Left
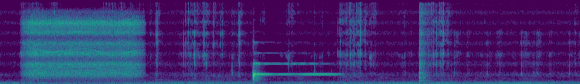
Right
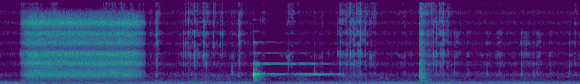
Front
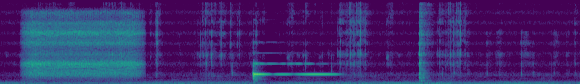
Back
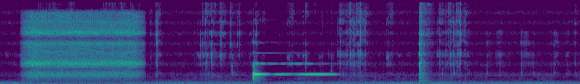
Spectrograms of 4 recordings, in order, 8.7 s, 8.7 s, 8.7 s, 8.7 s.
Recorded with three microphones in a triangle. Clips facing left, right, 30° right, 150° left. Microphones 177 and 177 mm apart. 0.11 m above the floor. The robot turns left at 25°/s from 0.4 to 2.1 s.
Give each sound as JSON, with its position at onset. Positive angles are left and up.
{"t": 3.8, "sound": "a piano", "azimuth_deg": 100, "distance_m": 5.5}
{"t": 6.3, "sound": "a dropped coin", "azimuth_deg": 105, "distance_m": 5.5}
